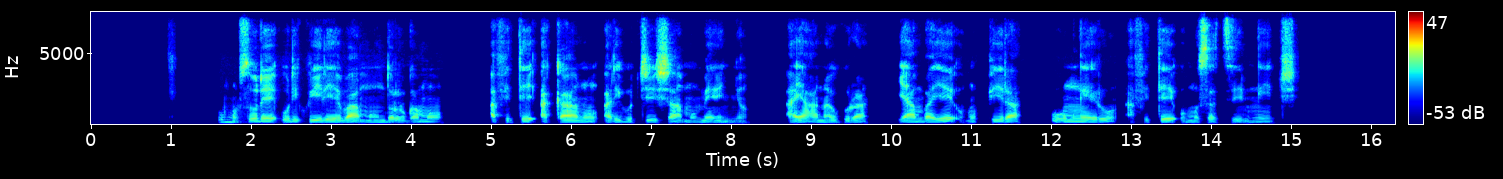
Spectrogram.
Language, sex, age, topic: Kinyarwanda, male, 25-35, health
